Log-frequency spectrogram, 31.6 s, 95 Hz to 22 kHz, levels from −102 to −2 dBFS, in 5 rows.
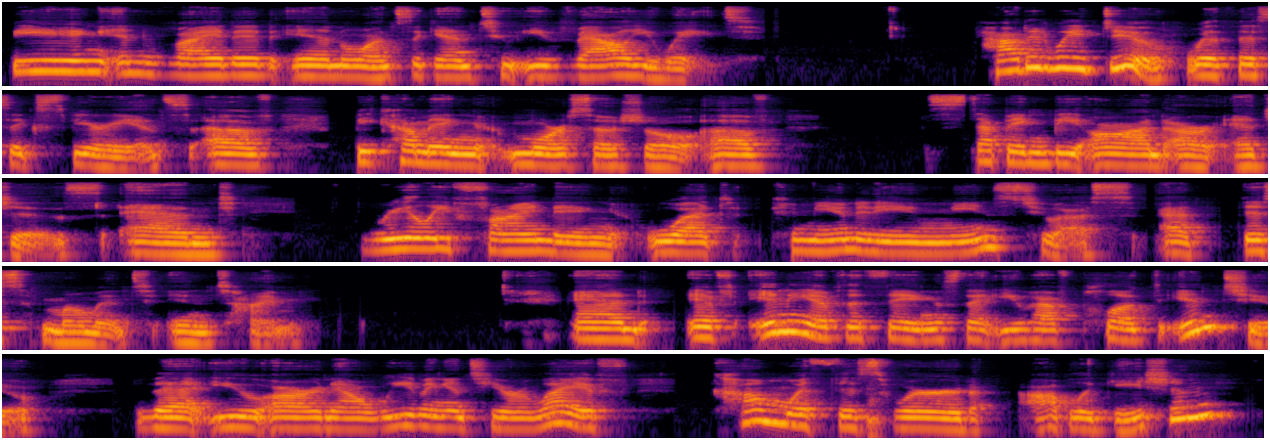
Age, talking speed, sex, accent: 40-59, 115 wpm, female, American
